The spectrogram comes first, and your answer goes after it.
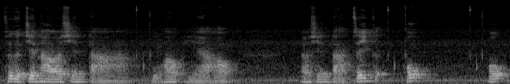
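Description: A man's voice: mid-range voice, animated, moderate pace, noisy background. Male lecturer, chatty and repetitive, roomy classroom sound. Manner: chatty, repeats himself, asks "right?". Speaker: statistics lecturer. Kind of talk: classroom screen-share lesson.

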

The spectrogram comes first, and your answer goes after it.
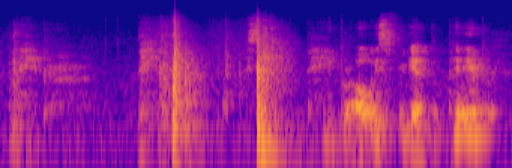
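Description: A man's voice: moderate pace, heavy background noise, lightly acted. A man playing an eager, fussy teacher's-pet student in an amateur comedy skit. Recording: echoey room, distant mic, loud clatter.

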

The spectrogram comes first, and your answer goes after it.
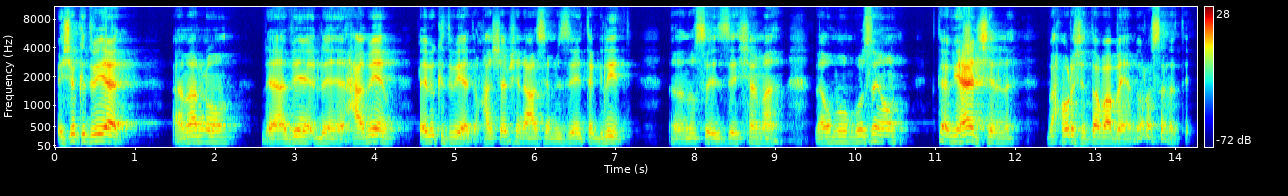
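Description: An older man, head of a yeshiva, giving a daily religious lesson and reminiscing in an unhurried, anecdotal way. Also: medium pitch.

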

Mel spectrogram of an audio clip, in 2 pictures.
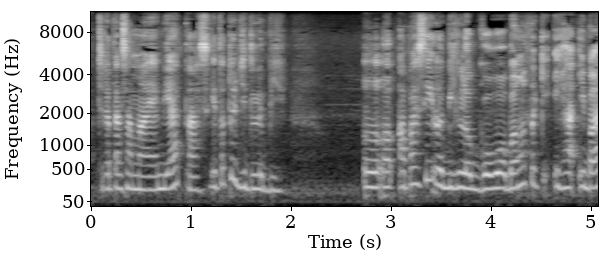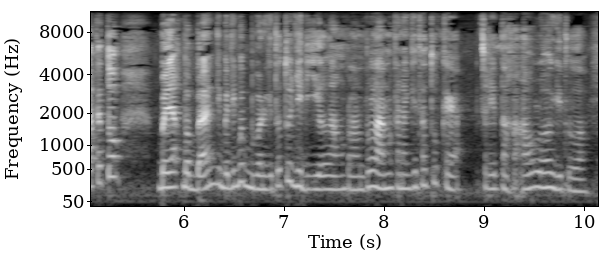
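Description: A young woman talks casually into her phone, answering followers' questions in a loose, joking way. Her voice is breathy and sits at an ordinary pitch for a woman. Bursts of high laughter break into her answers. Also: a little mellow. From Indonesia. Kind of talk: casual livestream chat.

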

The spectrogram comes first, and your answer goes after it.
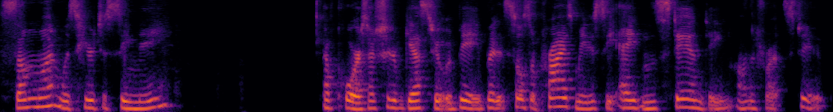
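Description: A woman reading a children's novel aloud in a plain, steady storytelling way. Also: medium pitch, moderate pace, creaky, husky. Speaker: audiobook reader.

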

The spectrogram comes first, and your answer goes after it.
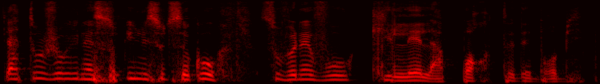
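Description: At a moderate pace, a man with a slightly high, sing-song voice preaches ecstatically. He alternates between hushed murmuring and shouting, repeating words and stumbling over them in his zeal.

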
